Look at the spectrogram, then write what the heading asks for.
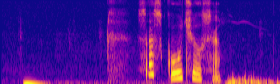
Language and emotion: Russian, neutral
